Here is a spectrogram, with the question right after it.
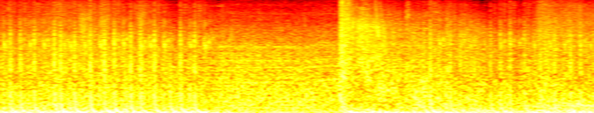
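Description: Gunfire in the video game Mass Effect, a booming shot with a sharp crack near the middle over a dense, noisy background of game effects, loud and punchy in a short burst.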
